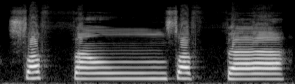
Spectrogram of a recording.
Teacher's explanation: صاد حروف التفخیم میں سے ہے تو ہم اسے بھاری آواز میں منہ پھلا کے ادا کریں گے جو کہ فا پہ تشدید ہے تو ہم 2 حرف کی مقدار میں فا کو پڑھیں گے اور اس پہ تنوین زبر ہے اور اس کے بعد حرف الصاد ہے کلمت صفا میں.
